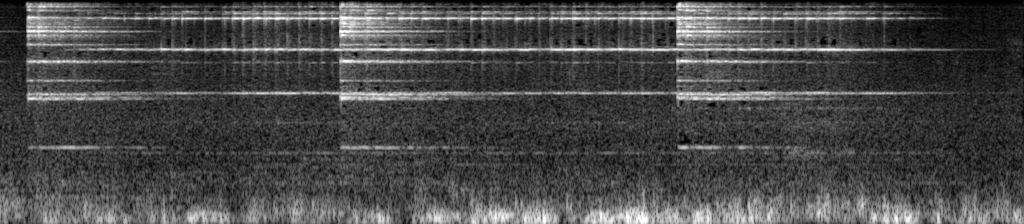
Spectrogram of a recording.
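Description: Altar bells rung three times, about three seconds apart, each ring a cluster of high bright tones left to fade out: the signal for the elevation of the consecrated host.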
